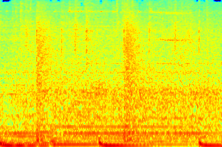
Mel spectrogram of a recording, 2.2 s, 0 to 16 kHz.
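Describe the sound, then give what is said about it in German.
Chongqing Metro Line 2 train arriving at a station on the eighth floor of a building: a steady low rumble with a few rhythmic heavy thumps, like wheels passing over rail joints. “Die Bahn ist Chongqings Metrolinie Nummer 2. Sie macht Halt mitten im achten Stock.”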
